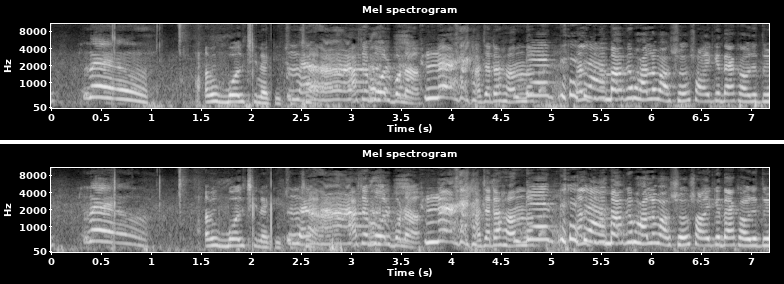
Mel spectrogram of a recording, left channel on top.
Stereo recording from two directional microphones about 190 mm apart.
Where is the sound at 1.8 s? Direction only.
30° left (ahead or behind).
